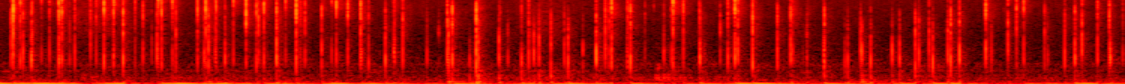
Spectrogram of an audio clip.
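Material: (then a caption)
Glass. Long red nails tap and scratch a flat, glossy black glass surface, possibly a tablet screen. A dense, continuous run of quick, sharp clicking taps mixes with light scratching over a steady low hum. The taps run close together with no pauses for the whole clip.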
